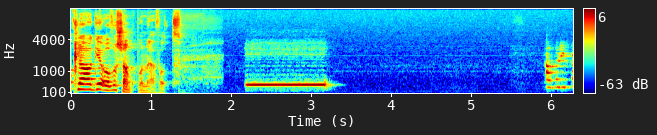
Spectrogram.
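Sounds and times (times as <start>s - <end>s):
speech: 0.0s - 1.5s
telephone ringing tone of a call placed to a hairdresser: 2.2s - 3.4s.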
